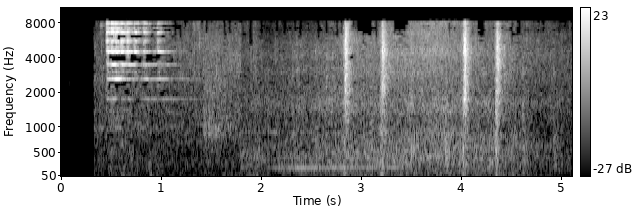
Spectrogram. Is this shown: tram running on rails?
yes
